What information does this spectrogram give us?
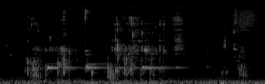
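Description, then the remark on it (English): Someone drinking water in a series of soft gulps and swallows, with small wet clicks and slurps spaced unevenly over a low steady hum. No talking. “I'm just going to drink some water because my throat is really dry.”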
